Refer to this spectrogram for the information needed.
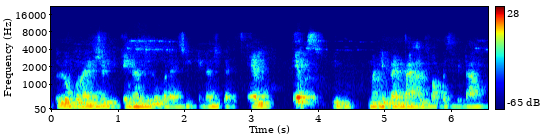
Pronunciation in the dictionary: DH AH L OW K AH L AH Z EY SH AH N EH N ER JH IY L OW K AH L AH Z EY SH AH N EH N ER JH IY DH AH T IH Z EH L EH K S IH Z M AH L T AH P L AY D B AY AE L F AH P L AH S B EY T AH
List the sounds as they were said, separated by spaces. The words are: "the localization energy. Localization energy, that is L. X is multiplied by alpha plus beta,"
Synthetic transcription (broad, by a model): L OW K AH L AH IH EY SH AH N EH N ER JH IY L OW K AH L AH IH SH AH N EH N ER JH IY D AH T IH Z EH L EH K S IH Z M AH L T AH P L AY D B AY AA L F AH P AH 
